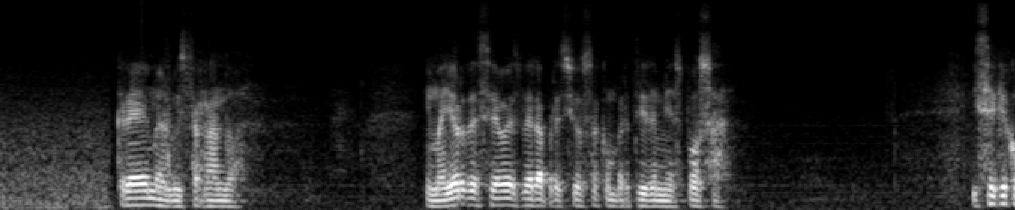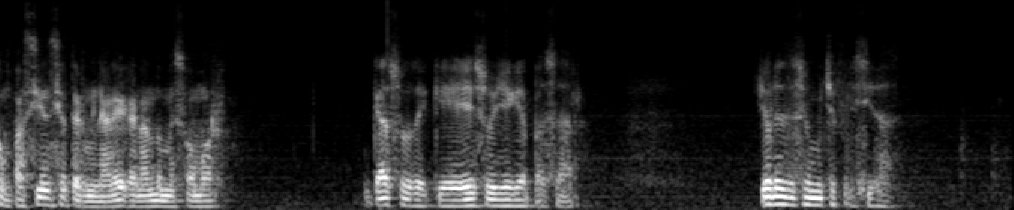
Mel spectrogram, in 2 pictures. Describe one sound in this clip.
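A man speaks calmly and seriously.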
